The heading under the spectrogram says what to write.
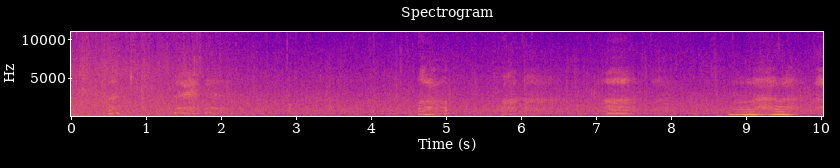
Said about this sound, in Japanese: この公園の休憩所で雨宿りしよう。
